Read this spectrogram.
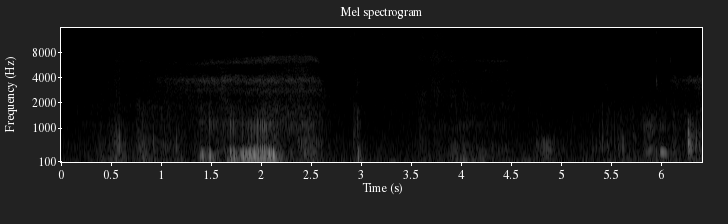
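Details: Miniature dachshund snoring softly: a brief breathy, rasping burst near two seconds, then faint irregular breaths with small snuffles scattered through the quiet remainder.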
